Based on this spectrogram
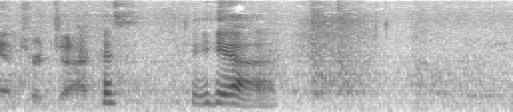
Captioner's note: laughs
